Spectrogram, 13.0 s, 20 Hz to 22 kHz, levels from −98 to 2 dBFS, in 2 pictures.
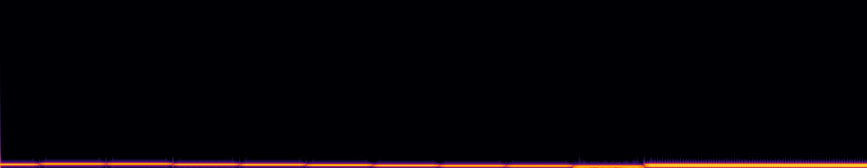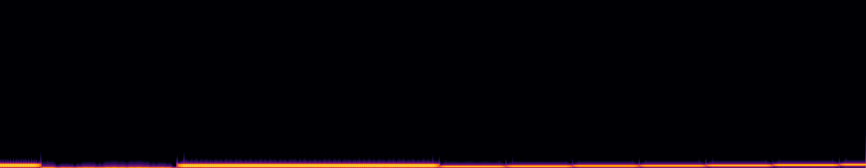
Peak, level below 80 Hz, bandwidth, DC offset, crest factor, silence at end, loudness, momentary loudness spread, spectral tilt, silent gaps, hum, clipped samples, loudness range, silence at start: -2 dBFS; -28 dBFS; 0.7 kHz; under 0.1%; 12 dB; 0 s; -15 LUFS; 7 LU; -9.5 dB/octave; none; none; under 0.1%; 5 LU; 0 s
